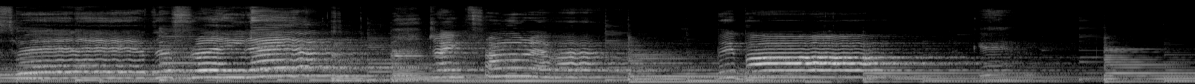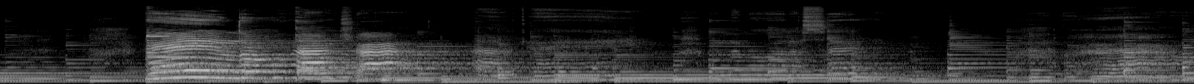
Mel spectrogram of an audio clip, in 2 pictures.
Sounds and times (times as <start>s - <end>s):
Music: 0.0s - 23.8s.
